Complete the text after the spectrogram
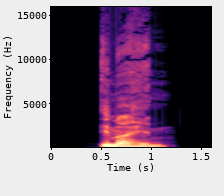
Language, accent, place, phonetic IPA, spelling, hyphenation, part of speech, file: German, Germany, Berlin, [ˈɪmɐˈhɪn], immerhin, im‧mer‧hin, adverb, De-immerhin.ogg
- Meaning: 1. after all (explaining another statement) 2. at least, anyway, on the bright side (describing a positive aspect of an otherwise unfortunate situation) 3. at least, a minimum of (a certain number)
